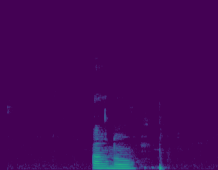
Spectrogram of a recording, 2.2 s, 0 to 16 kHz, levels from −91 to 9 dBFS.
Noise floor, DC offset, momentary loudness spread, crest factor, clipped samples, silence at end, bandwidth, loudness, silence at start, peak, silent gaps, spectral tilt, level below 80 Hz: -80 dBFS; under 0.1%; 13 LU; 22 dB; under 0.1%; 0.55 s; 7 kHz; -34 LUFS; 0.95 s; -16 dBFS; none; -9.5 dB/octave; -76 dBFS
